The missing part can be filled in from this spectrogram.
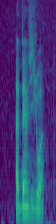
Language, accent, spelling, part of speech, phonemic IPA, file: French, France, abainvillois, adjective, /a.bɛ̃.vi.lwa/, LL-Q150 (fra)-abainvillois.wav
- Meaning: of Abainville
